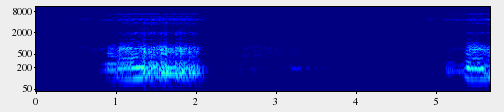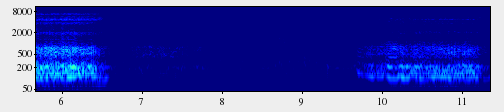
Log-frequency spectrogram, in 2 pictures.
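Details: Loud rough rattling snores on each breath in, about 14 a minute, with quieter breathing out between, from a person in deep sleep: snoring.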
